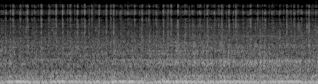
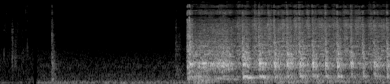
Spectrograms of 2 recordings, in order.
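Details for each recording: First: Generac 50 kW propane generator bought at auction, side panel off, propane hose fed straight to the regulator, warming up: low, even idle with no knocks, very quiet. Owner thought he heard a possible lifter or valve-train noise. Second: Generac 50 kW propane generator bought at auction: starter cranks at a steady four beats a second but it never catches. The low fuel pressure light went out, yet no propane seems to arrive; owner suspects the tank is nearly empty.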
